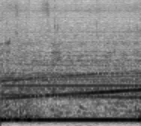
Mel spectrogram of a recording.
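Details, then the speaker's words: Jet Central kerosene-start model turbine, fuel valve on, prime pump test via menu: steady electric whine with low hum and higher tone, no surging, as the pump primes the fuel system and purges air bubbles normally. "so now we can hear the pump starting to run we see our fuel moving so we're priming the fuel system"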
